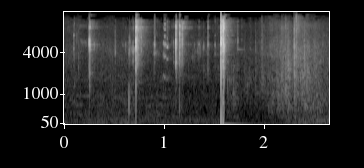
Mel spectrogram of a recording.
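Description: A small handheld object clicks a few times.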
